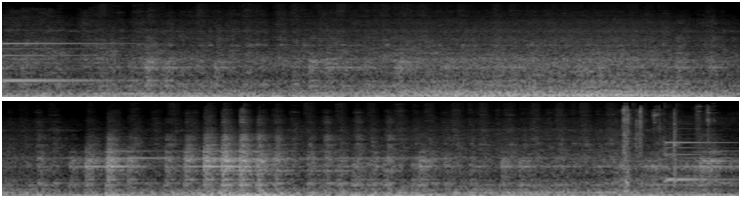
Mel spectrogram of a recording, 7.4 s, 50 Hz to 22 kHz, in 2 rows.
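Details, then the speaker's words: 2008 Ford Explorer 4.0L V6 idling with no throttle input: idle swells and sags on its own and won't settle, and the engine also sputters and stalls; damaged MAF sensor wiring harness, fixed by replacing the plug harness, MAF sensor and air filter. "If you start it up, it cannot hold a good idle."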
